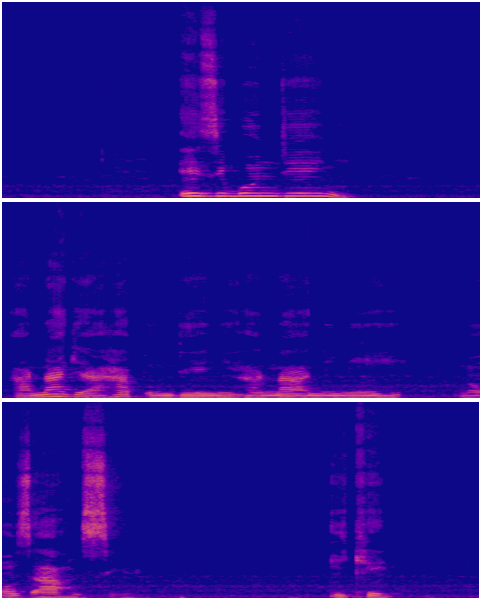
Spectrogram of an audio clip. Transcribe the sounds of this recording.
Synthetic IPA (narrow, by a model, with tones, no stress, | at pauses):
e˦zi˦ɡ͡bo˦n̩˦dɪ˦e˦ɲi˨ | a˨na˦ɡɪ˨a˨ɦa˦pʊ˨n̩˦dɪ˦e˦ɲi˨ɦa˦na˦a˨nɪ˦ni˦ɦi˨ | nɔ˦za˨a˦ɦʊ˨si˨ɾi˨ | i˦kʰe˦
